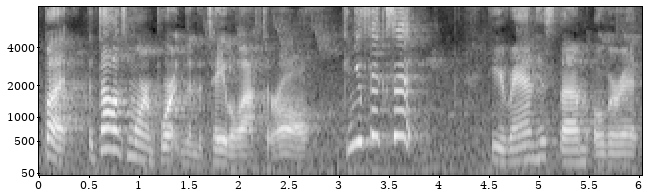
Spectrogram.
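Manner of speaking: lively read-aloud narration; expressive storybook reading with lifted quotes; story reading. A narrator's reading. Reads novel aloud to listeners.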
